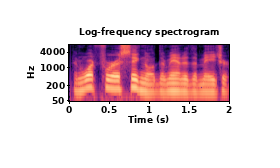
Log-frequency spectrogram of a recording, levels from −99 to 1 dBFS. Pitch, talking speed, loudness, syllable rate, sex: 130 Hz, 240 wpm, -16 LUFS, 6.4 syllables/s, male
